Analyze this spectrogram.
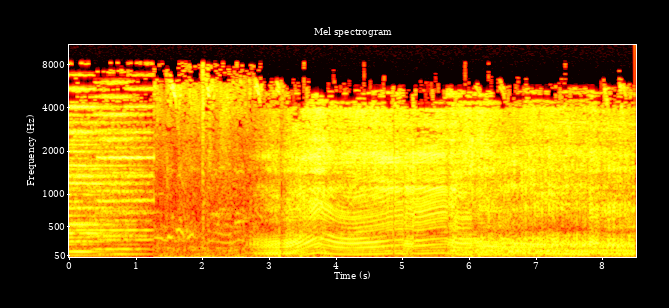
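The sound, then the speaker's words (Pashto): A motorcycle engine revs and drones loudly as the bike is pulled aside to park. The pitch wavers up and down, then settles into a steady, sustained roar. “زه به دا موټر سکل لږ بغل ته ودروم”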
